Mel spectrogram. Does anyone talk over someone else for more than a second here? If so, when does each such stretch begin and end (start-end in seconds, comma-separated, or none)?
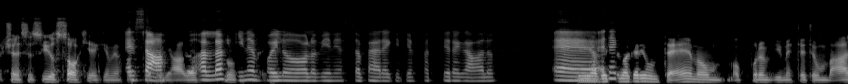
1.2-2.7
